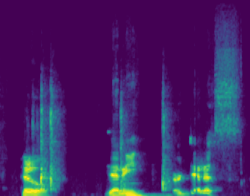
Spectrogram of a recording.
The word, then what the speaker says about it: Denis Villeneuve: was about to ask what is the actual pronunciation for his name do dennee or Denis Denis Villeneuve okay okay Villeneuve Ville someone who L named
